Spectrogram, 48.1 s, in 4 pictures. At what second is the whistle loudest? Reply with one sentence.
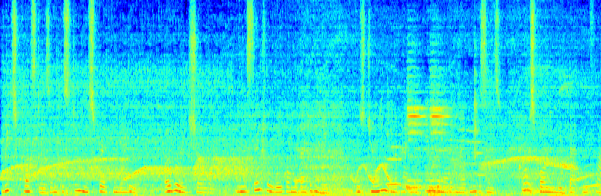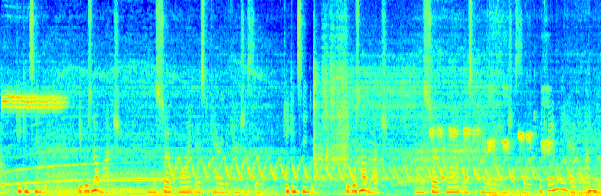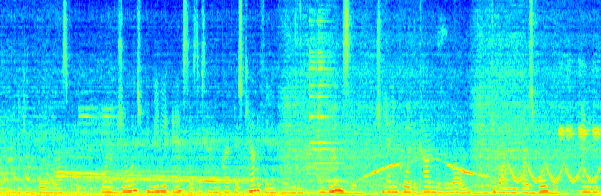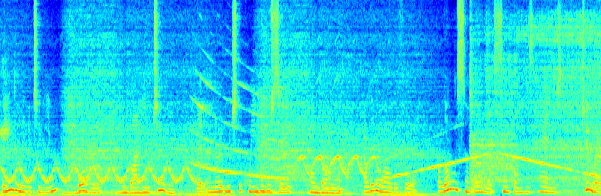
The loudest moment of the whistle is at 12 seconds.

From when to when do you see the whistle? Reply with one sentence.
The whistle can be heard from 12.0 to 13.4 s, from 20.6 to 23.1 s and from 35.2 to 36.2 s.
